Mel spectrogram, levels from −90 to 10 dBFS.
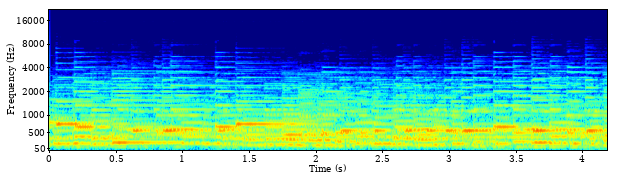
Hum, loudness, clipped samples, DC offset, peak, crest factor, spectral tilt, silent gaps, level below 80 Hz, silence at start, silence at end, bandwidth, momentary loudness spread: none; -18 LUFS; under 0.1%; under 0.1%; -4 dBFS; 14 dB; -9 dB/octave; none; -52 dBFS; 0 s; 0 s; 6.6 kHz; 2 LU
